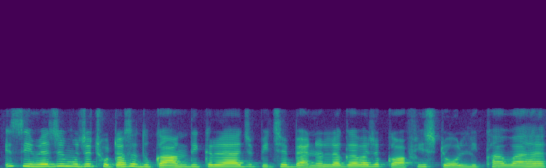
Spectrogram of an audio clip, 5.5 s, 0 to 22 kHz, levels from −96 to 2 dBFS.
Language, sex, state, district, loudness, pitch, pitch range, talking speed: Hindi, female, Chhattisgarh, Bastar, -18 LUFS, 240 Hz, 220-255 Hz, 240 wpm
